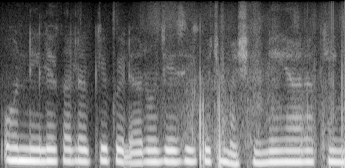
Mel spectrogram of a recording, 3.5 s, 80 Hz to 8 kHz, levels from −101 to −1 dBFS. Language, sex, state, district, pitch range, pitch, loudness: Hindi, female, Madhya Pradesh, Bhopal, 195-205 Hz, 195 Hz, -12 LUFS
